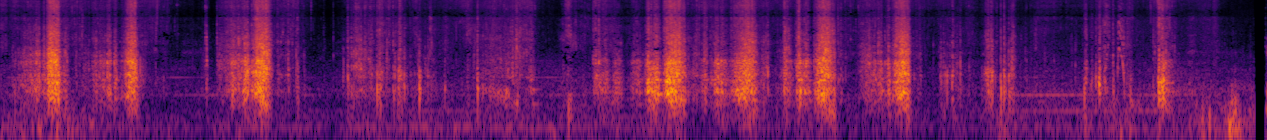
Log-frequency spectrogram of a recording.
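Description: A Yardworks polycarbonate snow scoop with a nylon wear strip scrapes repeatedly through Canadian slush and ice outdoors, giving rough, loud, irregular strokes close by with brief pauses between pushes.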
